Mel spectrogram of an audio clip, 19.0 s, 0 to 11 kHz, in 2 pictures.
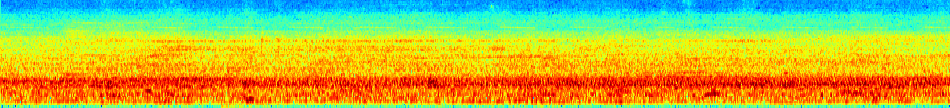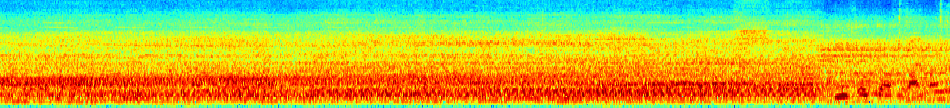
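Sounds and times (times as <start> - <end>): even hum: 0.0 - 19.0.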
